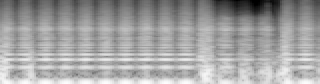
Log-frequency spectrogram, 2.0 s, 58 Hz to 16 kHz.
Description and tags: ground loop 9
created by shorting 1/4' jack thru a gtr amp
120bpm, buzz, ground, loop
